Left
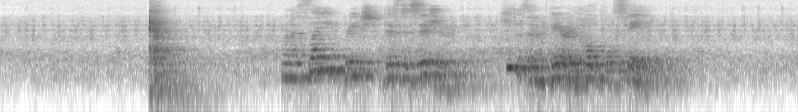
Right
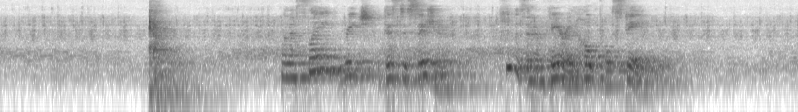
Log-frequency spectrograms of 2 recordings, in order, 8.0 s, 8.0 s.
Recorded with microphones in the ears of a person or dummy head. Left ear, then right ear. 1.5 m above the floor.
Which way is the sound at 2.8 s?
80° right.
